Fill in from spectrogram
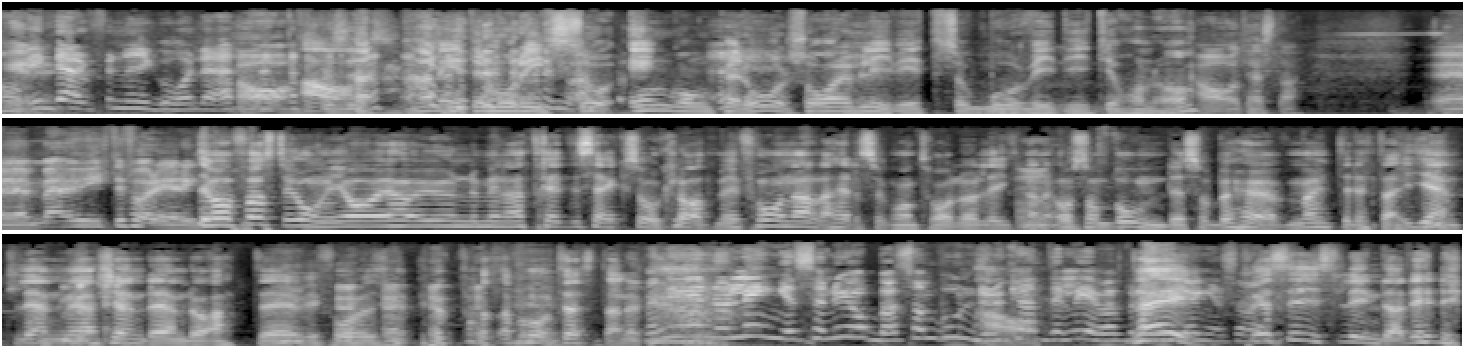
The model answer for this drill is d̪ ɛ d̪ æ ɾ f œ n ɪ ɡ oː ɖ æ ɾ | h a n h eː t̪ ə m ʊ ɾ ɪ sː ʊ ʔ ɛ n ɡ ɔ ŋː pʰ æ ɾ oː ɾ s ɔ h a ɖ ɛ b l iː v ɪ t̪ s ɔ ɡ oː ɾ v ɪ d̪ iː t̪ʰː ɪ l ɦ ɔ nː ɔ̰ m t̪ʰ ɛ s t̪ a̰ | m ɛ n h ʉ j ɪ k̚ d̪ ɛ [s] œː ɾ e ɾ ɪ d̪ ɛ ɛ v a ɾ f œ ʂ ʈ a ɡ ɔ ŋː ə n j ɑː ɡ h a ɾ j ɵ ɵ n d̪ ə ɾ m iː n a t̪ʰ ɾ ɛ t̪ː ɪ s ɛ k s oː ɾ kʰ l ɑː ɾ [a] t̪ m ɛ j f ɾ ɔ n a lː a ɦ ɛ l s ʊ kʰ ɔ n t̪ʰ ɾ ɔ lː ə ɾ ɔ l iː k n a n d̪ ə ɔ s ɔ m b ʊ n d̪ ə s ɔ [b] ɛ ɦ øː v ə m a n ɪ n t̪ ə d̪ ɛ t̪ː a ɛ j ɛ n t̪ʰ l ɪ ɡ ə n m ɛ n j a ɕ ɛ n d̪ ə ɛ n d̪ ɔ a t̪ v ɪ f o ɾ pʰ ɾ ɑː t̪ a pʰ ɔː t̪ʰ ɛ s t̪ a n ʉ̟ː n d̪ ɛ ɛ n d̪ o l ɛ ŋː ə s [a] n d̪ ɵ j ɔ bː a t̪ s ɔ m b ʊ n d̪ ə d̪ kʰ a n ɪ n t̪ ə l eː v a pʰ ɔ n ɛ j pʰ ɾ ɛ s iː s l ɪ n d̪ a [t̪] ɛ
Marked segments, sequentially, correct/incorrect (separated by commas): incorrect, correct, correct, incorrect, incorrect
